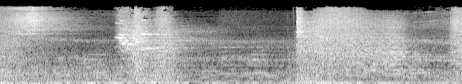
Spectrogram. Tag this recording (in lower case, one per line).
soundtrack music
scary music
music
